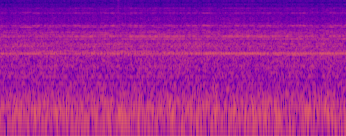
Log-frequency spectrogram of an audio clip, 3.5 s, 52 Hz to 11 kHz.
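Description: A Yakovlev Yak-130 Mitten jet trainer in Microsoft Flight Simulator gives a steady, loud broadband engine roar with a faint whine, unbroken throughout.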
